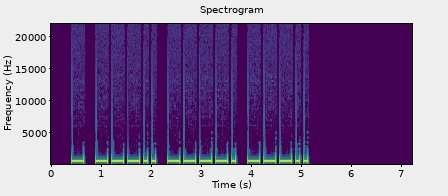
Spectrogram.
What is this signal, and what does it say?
Morse code, heard as a keyed tone, about 15 wpm, 700 Hz. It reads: T898
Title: Numbers - Contest Style - 4-Digit 15wpm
